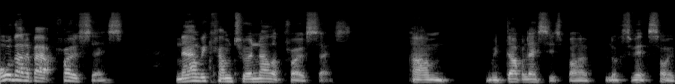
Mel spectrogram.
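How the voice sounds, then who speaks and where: A man's fairly high-pitched voice with a British accent, vocal fry and very wide pitch swings, in a dry, close sound with no echo. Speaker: professor. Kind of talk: lecture. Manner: fast.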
